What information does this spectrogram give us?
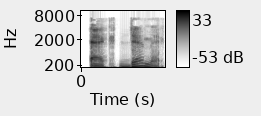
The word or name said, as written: ecdemic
